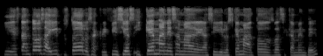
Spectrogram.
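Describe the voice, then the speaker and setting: A woman's voice: medium pitch, steady tone, brisk. A woman with a Mexican accent co-hosts a casual film discussion. She talks in a chatty, slangy storyteller's way and swears freely as she walks through scenes. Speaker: podcast co-host.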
